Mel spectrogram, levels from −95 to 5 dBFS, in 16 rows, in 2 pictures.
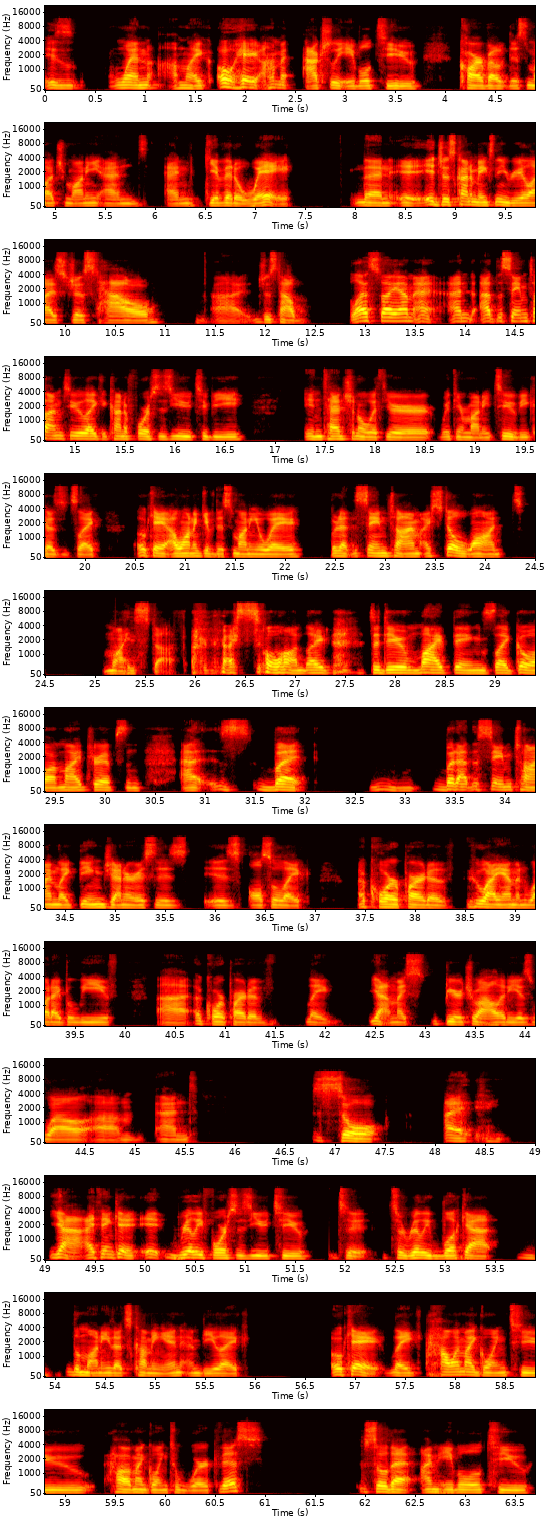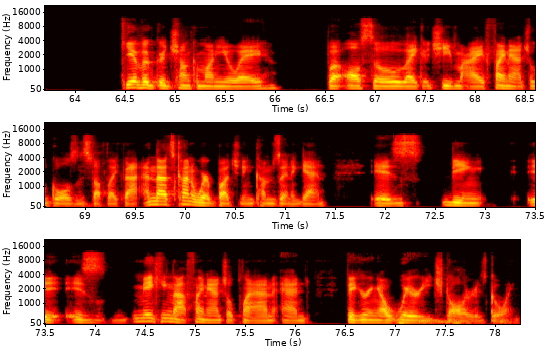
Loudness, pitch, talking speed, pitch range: -27 LUFS, 120 Hz, 170 wpm, 105-130 Hz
